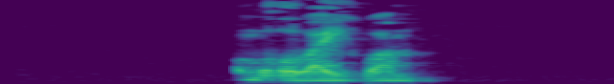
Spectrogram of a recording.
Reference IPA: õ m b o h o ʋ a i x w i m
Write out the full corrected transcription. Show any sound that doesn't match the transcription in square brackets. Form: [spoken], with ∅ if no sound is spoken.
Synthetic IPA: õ m b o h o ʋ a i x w [a] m

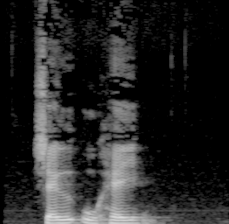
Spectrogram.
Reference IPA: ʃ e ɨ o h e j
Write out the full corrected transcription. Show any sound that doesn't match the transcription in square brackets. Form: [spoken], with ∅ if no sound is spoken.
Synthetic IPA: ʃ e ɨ [u] h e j

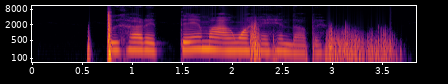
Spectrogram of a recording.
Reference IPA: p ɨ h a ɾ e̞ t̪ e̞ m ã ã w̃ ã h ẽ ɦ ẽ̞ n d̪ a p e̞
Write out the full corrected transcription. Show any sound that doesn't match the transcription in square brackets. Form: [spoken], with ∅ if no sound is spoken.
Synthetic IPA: p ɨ h a ɾ e̞ t̪ e̞ m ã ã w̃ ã h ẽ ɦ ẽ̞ n d̪ a p e̞

